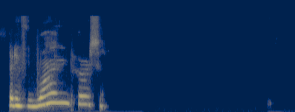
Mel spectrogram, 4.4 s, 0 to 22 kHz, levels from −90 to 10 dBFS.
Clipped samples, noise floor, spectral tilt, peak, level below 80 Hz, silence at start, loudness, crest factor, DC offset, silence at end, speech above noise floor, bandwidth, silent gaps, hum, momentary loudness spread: under 0.1%; -88 dBFS; -6.5 dB/octave; -8 dBFS; -74 dBFS; 0.15 s; -21 LUFS; 18 dB; under 0.1%; 2.9 s; 67 dB; 12.5 kHz; none; none; 15 LU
